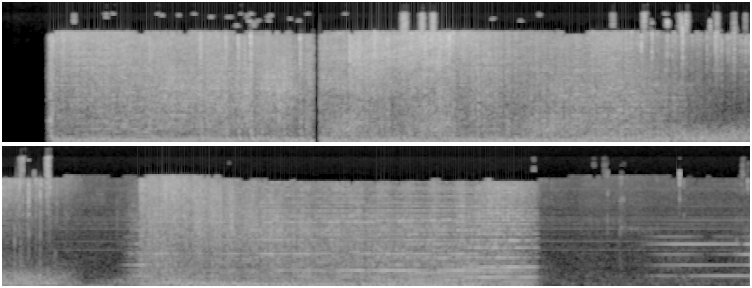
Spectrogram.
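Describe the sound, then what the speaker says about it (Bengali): Repeated explosions boom in Tehran, Iran, as a dense, sustained roar of blasts and rumbling that stays loud for long stretches, eases briefly, then returns before fading. "একের পর এক বিস্ফোরণের আওয়াজ।"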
